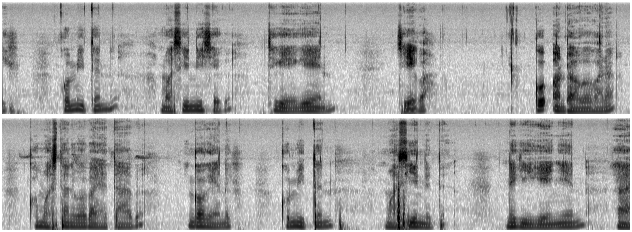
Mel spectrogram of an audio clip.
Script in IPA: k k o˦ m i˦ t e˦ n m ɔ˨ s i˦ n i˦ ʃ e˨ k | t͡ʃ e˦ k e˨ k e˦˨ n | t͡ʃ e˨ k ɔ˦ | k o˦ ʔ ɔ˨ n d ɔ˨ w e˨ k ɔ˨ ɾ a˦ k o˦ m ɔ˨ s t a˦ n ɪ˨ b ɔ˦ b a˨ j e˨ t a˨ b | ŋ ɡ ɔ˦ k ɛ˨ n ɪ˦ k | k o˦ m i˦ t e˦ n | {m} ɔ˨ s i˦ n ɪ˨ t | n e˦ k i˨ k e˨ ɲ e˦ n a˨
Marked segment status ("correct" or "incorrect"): correct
